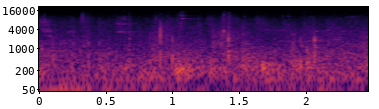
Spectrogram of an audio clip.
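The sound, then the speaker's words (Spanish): Faint footsteps going down marble stairs inside a theatre, a few soft, irregular steps barely rising above a steady hiss. “bajan por unas escaleras de mármol”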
